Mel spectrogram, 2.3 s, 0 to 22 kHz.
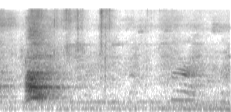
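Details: Rottweiler named Kute Gervi, a 15-month-old offspring of Bruno and Cynia Gervi, lets out a single short, sharp bark early on, then quiet background hum with faint voices.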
